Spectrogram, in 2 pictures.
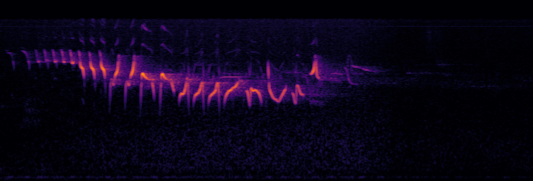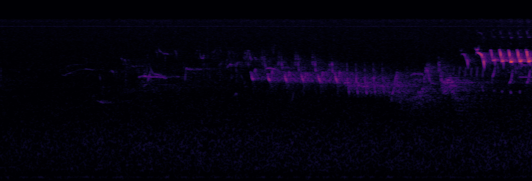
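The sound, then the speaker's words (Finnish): A willow warbler sings a clear, sweet phrase that trickles downward, then after a pause a second, softer phrase follows, with another just beginning at the end. No voices, only a faint low hum beneath. “Mutta halu, haluatko kertoa tai avata tätä jo tässä vaiheessa vähän, että mitä, mitä tästä, miten, miten sä kuulet tämän pajulinnun?”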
